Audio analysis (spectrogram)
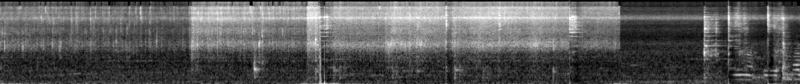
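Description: Soybean mince frying in a pan with whole cumin seeds and grated ginger, stirred with a spatula: a steady loud sizzle with scraping strokes against the pan and a few sharp utensil clinks near the end.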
